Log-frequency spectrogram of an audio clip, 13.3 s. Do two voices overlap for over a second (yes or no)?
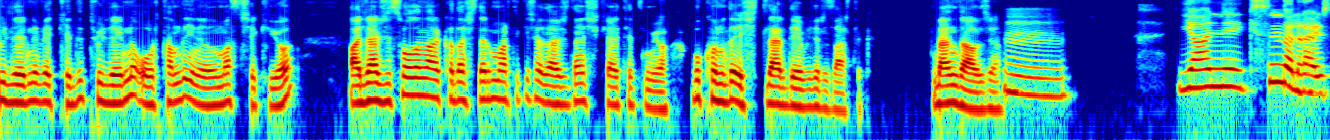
no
